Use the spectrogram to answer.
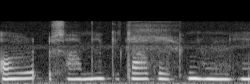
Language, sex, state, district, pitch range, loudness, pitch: Hindi, female, Goa, North and South Goa, 245-265 Hz, -13 LUFS, 255 Hz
